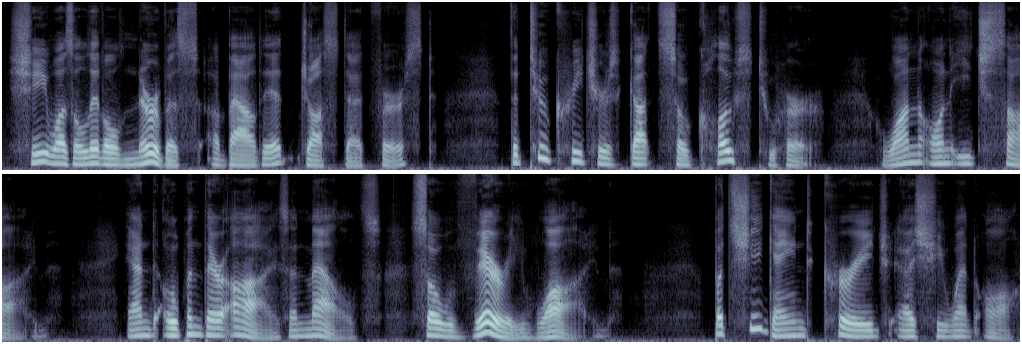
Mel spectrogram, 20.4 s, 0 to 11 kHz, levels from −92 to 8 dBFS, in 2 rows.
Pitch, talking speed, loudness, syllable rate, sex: 120 Hz, 115 wpm, -20 LUFS, 3.2 syllables/s, male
